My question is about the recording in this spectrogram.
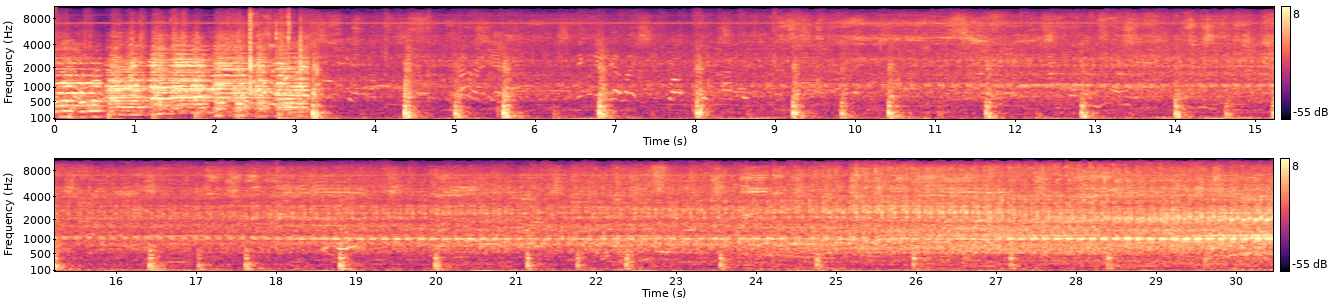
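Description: Brass band playing, cutting off about three seconds in. A single drum then beats a steady marching time, roughly one to two strokes a second with occasional gaps, over the low rumble of parade vehicles' engines. The engine sound grows louder near the end as a tractor pulling a float approaches.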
